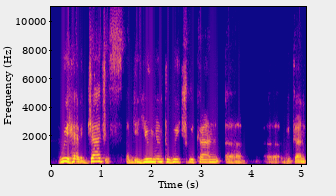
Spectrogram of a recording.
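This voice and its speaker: This voice, in an Italian accent, proceeds at a very slow pace. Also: man, big swings in loudness. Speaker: law professor. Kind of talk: lecture. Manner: halting.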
